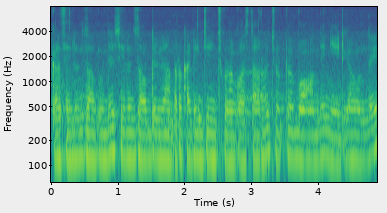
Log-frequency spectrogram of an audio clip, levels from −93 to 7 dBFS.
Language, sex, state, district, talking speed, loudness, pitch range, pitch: Telugu, male, Andhra Pradesh, Manyam, 195 wpm, -17 LUFS, 115-125 Hz, 120 Hz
